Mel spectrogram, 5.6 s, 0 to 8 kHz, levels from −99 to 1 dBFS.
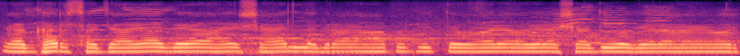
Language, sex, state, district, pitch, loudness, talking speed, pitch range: Hindi, male, Uttar Pradesh, Lucknow, 170 Hz, -17 LUFS, 205 wpm, 165-170 Hz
